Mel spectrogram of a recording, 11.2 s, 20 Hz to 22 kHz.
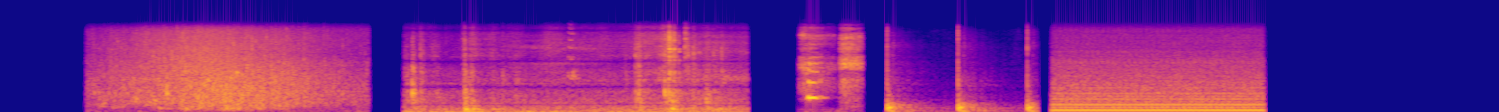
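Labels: At 0.7 seconds, waves are heard. Then, at 3.0 seconds, there is squeaking. Next, at 6.0 seconds, someone gasps. Later, at 6.7 seconds, tapping is audible. Finally, at 7.9 seconds, an engine idles.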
